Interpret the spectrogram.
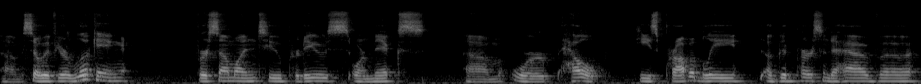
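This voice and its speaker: A man's voice: on the high side, fairly even intonation, slow, a little mellow. A middle-aged man with a New York accent co-hosts a casual podcast chat. He rambles and pokes fun at himself, with lots of "um" and "uh" as he loses his train of thought and picks it back up. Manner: rambling, self-deprecating, with fillers. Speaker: podcast co-host.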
